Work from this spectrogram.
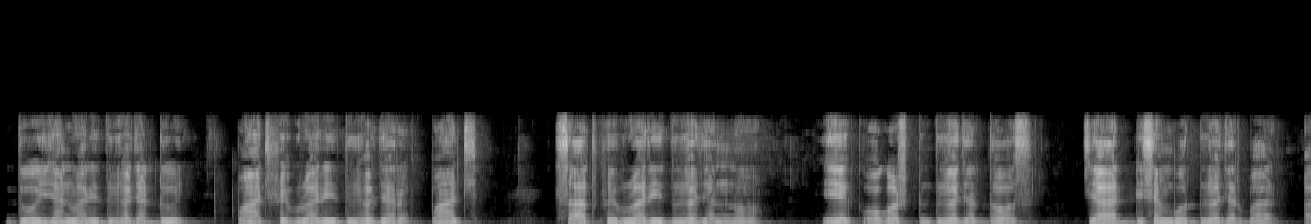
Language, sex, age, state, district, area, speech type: Odia, male, 60+, Odisha, Mayurbhanj, rural, spontaneous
